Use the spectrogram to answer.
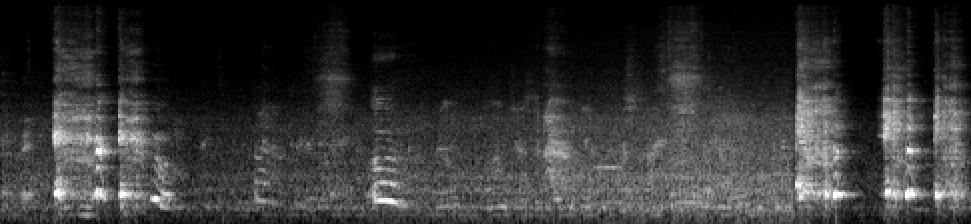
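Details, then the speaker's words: Person sick with bad allergies and sore throat, illness lasting long: repeated short coughs with throat clearing in bursts with a pause in the middle, room noise behind. "Should have stopped being sick. Ugh, it's been going too long."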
